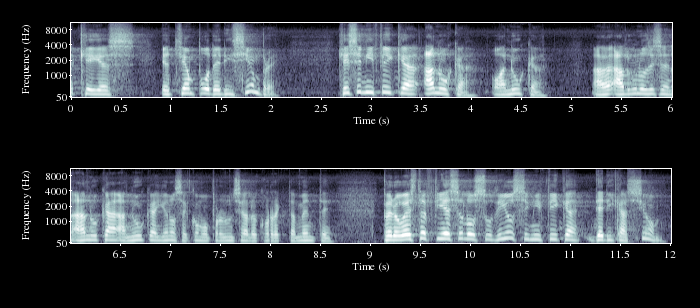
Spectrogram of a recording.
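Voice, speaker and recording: A middle-aged man with a high, light voice preaches a sermon. He speaks earnestly and swells into emphatic, fervent peaks before settling back to calm explanation. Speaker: pastor.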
